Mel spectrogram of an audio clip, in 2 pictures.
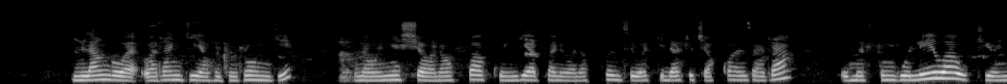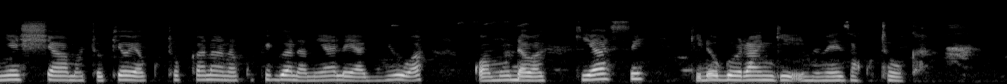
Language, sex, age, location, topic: Swahili, female, 25-35, Mombasa, education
